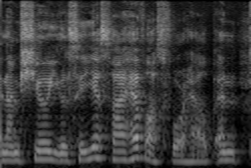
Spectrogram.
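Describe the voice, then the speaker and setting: An Indian accent with ordinary pitch variation. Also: woman. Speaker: psychiatrist and wellness coach. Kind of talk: casual talk to camera. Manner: halting, many fillers.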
